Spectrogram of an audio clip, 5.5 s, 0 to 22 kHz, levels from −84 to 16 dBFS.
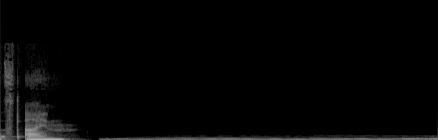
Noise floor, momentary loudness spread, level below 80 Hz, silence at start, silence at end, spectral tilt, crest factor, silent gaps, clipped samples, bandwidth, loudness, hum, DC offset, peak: -47 dBFS; 27 LU; -46 dBFS; 0 s; 0 s; -7 dB/octave; 22 dB; 1.15-1.23 s; under 0.1%; 12.5 kHz; -22 LUFS; none; under 0.1%; -8 dBFS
